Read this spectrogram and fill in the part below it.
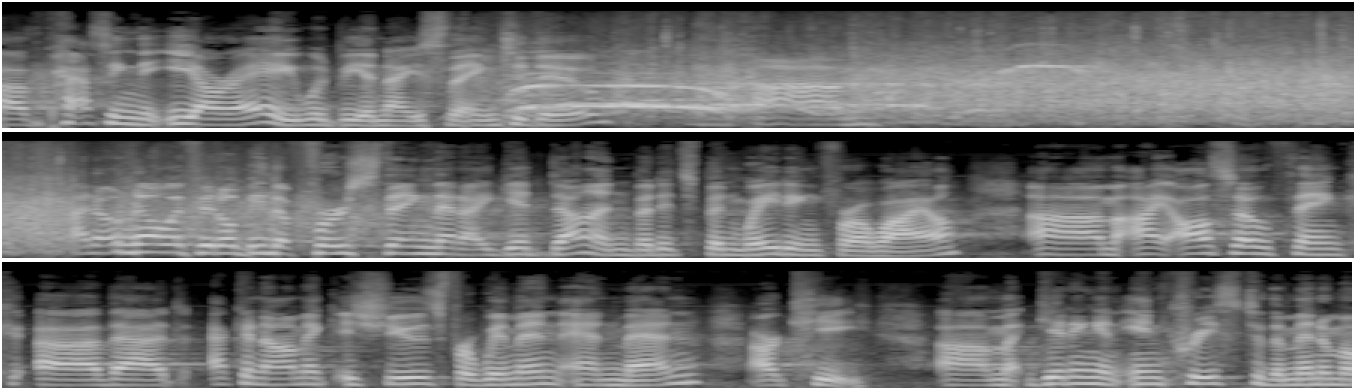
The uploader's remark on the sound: answers questions from voters in Nevada during a live town hall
